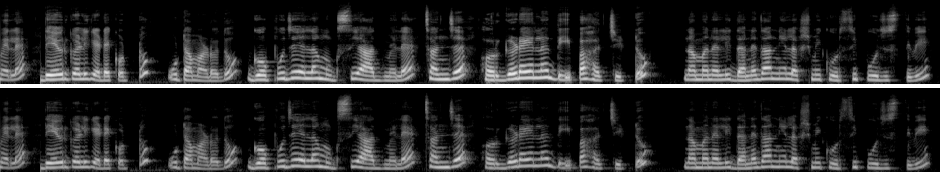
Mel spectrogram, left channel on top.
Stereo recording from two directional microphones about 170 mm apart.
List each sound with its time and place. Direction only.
0.0 s speech: 30° left (ahead or behind)
4.8 s speech: 75° left (ahead or behind); by 6.5 s 45° left (ahead or behind)
6.8 s speech: 25° left (ahead or behind)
